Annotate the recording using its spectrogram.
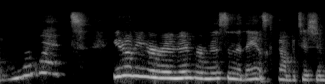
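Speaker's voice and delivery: high squeaky "What?" then an incredulous question; a retold gasp of disbelief; shocked disbelief. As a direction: sound floored that she forgot. Shocked at daughter forgetting.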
